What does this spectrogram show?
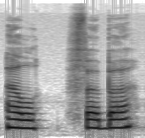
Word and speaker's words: Elphaba: So he's using the phonetic pronunciation of his initials, so LFB or Elphaba. Do you get it? Elphaba.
